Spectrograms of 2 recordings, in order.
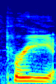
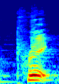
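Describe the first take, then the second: First: The word is said in its standard pronunciation. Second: The word is said the way it is spelled. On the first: "I know it's pronounced Prix" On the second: "if you read it like I do"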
